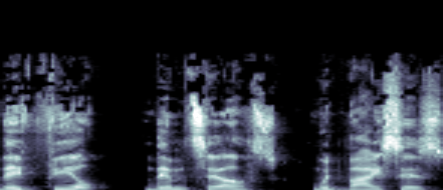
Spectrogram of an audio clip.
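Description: Pitch shifts in an ordinary manner. Behind it lies a silent background in a very clean recording. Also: man. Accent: Spanish. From Spain. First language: Spanish. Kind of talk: homily at Mass, earnest preaching. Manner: earnest, slow and deliberate; reflective, repeats questions for emphasis.

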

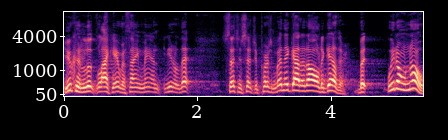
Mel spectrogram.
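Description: Over a quiet background, a man with a high pitch speaks at a very fast pace in an animated tone with lively intonation. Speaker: preacher. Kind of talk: sermon. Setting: church with congregation. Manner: animated, call-and-response preaching. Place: church. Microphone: headset.

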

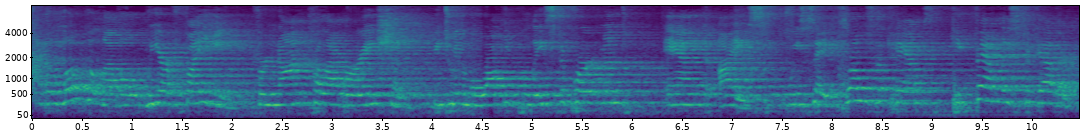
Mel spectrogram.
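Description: A woman's high-pitched voice with fairly even intonation, very even loudness and moderate pace, strong room echo and light background noise. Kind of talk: rally speech. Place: hall.

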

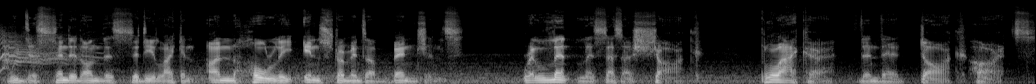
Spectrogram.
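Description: A man's very deep, low-pitched voice with lively intonation. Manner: cold, measured, contemptuous.

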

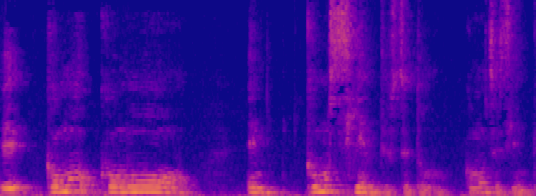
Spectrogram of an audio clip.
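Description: A woman talks slowly in a dark, mellow tone at a medium pitch. The room adds audible echo.

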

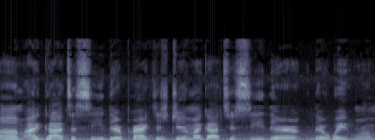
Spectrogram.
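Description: A woman keeps a moderate pace over noticeable background noise. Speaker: content creator. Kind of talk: casual vlog chat. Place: garden.

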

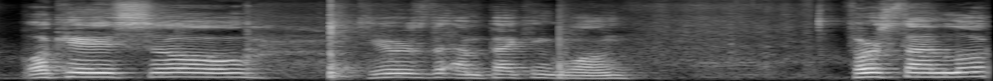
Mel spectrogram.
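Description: Audible room echo surrounds a man speaking slowly at a fairly high pitch. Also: ordinary pitch variation.

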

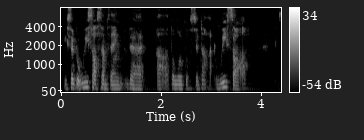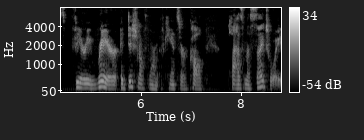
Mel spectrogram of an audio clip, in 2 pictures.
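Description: Her pitch is very deep and low for a woman, with a bright, sharp tone and fairly even intonation. She keeps a moderate pace, with long, frequent pauses and big swings in loudness. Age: 50s. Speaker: cancer patient vlogger. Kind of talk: personal testimony. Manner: casual, conversational with fillers. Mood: earnest, worried, emotional. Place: home room. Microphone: webcam.

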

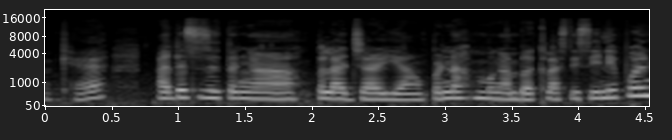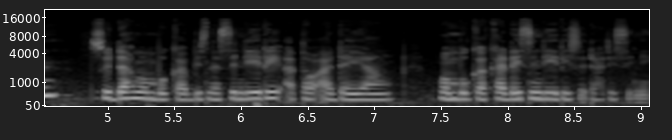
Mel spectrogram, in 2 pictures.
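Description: On a very clean recording with a silent background, a woman at fairly high pitch speaks at a moderate pace with fairly even intonation. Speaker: tailoring business owner and sewing teacher. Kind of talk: interview. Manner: halting, many fillers.

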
